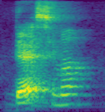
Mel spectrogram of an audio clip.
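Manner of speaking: DÉ-cima, stressed up high. Shown as a demonstration. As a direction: hit the first syllable of Décima. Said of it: "a rima está no E".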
